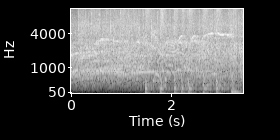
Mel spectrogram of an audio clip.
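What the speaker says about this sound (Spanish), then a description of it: "un aplauso para hombre." A studio audience claps on a television talk show, steady applause joined midway by a thumping musical beat and a short spoken line.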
